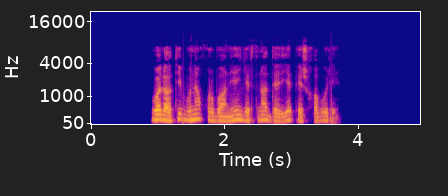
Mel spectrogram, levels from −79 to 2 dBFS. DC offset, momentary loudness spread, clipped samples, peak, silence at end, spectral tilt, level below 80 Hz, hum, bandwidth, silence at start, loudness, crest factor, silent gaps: under 0.1%; 9 LU; under 0.1%; 0 dBFS; 1.25 s; -6.5 dB/octave; -50 dBFS; none; 9 kHz; 0.9 s; -19 LUFS; 20 dB; none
